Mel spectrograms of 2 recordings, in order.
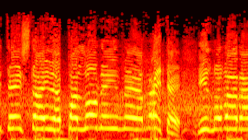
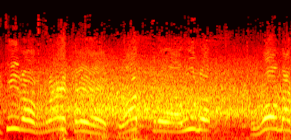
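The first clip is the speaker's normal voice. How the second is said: breathless italian goal commentary; 3 dB louder than usual. Real, not acted. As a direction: drag out the score, thrilled. Goal called out.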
